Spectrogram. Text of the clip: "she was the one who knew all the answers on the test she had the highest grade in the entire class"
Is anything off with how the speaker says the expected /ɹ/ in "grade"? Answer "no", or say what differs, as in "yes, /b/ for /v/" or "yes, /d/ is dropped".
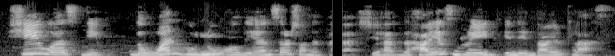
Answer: no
